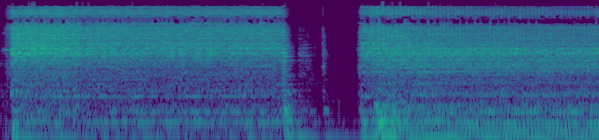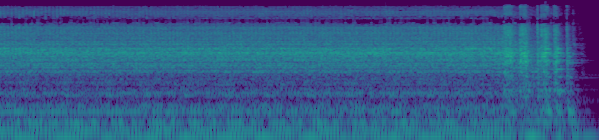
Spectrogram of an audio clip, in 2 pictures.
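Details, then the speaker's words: Push reel mower during sharpening: harsh gritty scraping with rapid uneven catches, about three a second, as the reel drags on the bed knife while lapping with compound. "obviously we could hear it you don't hear it catching or grinding anymore we've taken off"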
